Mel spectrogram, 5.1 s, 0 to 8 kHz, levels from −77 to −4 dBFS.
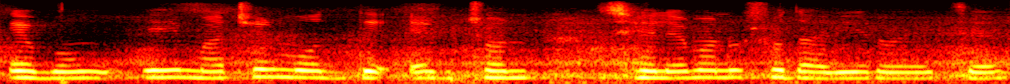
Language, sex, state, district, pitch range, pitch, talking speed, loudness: Bengali, female, Assam, Hailakandi, 225-250 Hz, 235 Hz, 95 wpm, -16 LUFS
